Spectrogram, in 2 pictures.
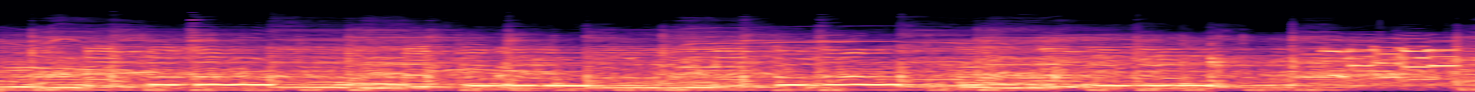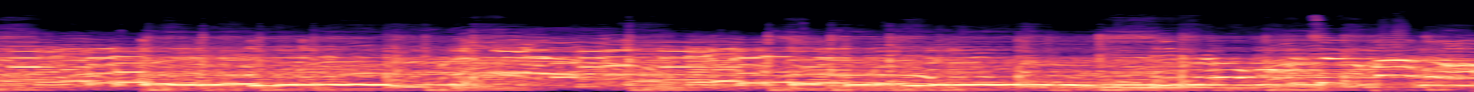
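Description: Live band playing an instrumental, guitar-led passage through a large PA: a melody of held, stepping notes over steady chords and drums, with no singing.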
